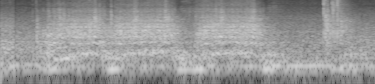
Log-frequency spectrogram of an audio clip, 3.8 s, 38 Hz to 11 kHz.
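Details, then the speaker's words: 1947 Willys CJ-2A engine unrun for 30 years, cylinders soaked in Mystery Oil, during compression test: slow, labored cranking surging with each compression, no firing; underpowered from a 12 V battery through 8-gauge jumper cables. "it'd probably go higher but the engine's not cranking very fast because I'm trying to do it off a 12vt battery off of 8 gauge jumper cables"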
